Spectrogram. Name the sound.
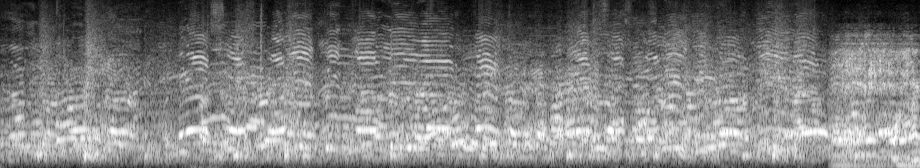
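crowd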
